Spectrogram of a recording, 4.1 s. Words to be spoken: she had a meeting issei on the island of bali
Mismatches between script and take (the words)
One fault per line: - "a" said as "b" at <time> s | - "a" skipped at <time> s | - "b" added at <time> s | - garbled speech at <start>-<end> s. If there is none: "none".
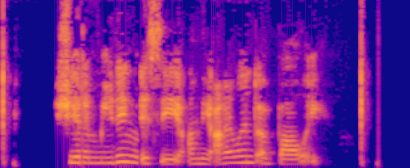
none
